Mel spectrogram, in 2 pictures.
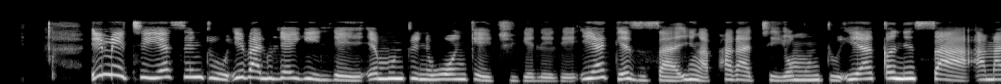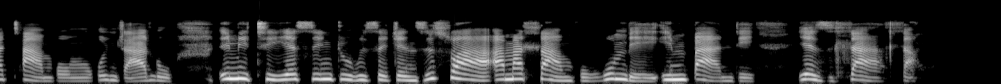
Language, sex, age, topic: North Ndebele, female, 36-49, health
